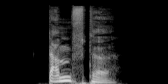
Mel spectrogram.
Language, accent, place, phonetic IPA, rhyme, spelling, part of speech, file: German, Germany, Berlin, [ˈdamp͡ftə], -amp͡ftə, dampfte, verb, De-dampfte.ogg
- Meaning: inflection of dampfen: 1. first/third-person singular preterite 2. first/third-person singular subjunctive II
